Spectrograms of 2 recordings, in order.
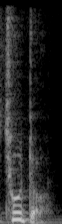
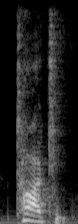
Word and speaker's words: tuto: of these names wrong my name is tuto and I've been called Tatu suto tutu so I get it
